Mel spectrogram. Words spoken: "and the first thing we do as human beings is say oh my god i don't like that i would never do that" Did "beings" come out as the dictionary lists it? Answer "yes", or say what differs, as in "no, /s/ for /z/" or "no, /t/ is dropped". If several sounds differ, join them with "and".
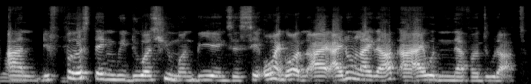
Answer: no, /s/ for /z/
